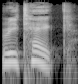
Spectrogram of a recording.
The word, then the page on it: retake: American English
